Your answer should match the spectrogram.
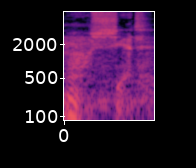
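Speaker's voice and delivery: breathless whispered oh shit; whispered dismay, barely voiced; hushed curse. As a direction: let it slip out under your breath. Sees something alarming, hushed curse.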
